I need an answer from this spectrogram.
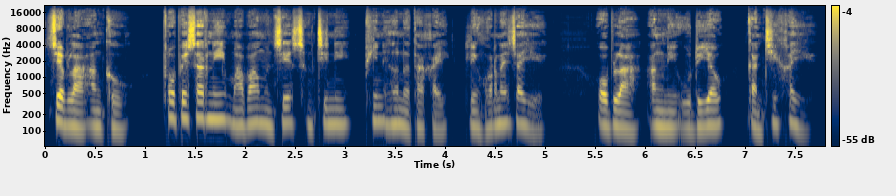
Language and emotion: Bodo, fearful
